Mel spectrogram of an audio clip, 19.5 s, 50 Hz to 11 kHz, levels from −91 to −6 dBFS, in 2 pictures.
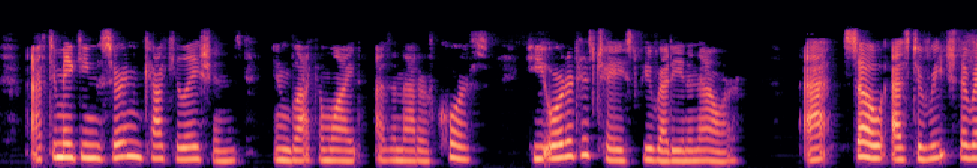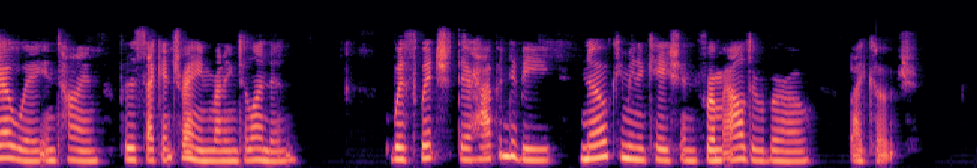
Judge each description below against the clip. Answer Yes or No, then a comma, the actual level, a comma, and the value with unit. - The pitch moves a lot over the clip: No, average, 3.4 semitones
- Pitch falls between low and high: No, high, 220 Hz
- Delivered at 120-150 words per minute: Yes, average, 145 wpm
